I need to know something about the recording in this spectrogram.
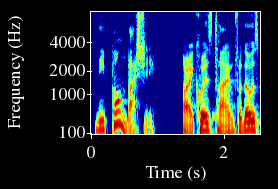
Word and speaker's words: Nipponbashi: There's a district in Tokyo called Nihonbashi, but there's a different district in Osaka with the same characters but pronounced Nipponbashi.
